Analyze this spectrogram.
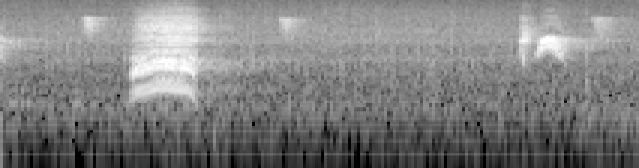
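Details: Common raven giving a single harsh, hoarse call with rich harmonics, lasting under half a second, surrounded by faint high chirps from other birds.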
